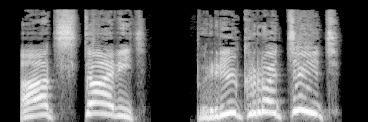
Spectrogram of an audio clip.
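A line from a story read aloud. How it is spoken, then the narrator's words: Shouting from both sides. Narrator (Russian): Заорали с двух сторон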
